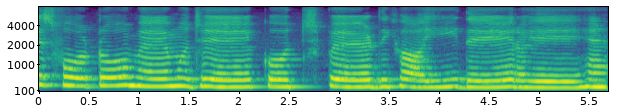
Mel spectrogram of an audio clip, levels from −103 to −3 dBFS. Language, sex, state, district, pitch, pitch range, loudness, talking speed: Hindi, female, Madhya Pradesh, Umaria, 245 Hz, 235-260 Hz, -12 LUFS, 105 wpm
